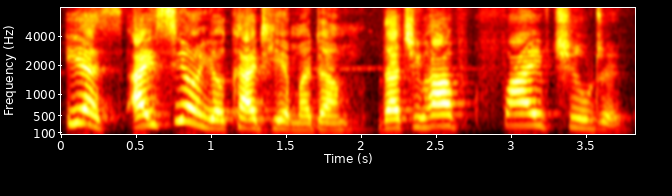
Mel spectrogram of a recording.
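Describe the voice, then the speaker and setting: A woman's voice: a little high, lively intonation, normal speed, natural voice. A woman with a Nigerian accent acting as a condescending, bossy family planning nurse in a radio drama, talking down with exclamations and little tags. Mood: patronizing. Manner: patronizing, talks down with exclamations and tags. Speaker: nurse in an educational radio play.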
